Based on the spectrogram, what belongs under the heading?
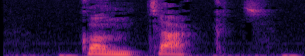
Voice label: "contact", Dutch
